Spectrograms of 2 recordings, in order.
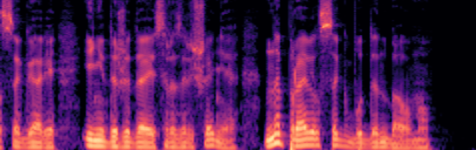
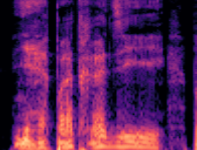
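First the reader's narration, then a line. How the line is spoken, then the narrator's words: Hoarse rasp. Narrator (Russian): прохрипел он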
